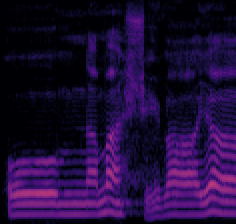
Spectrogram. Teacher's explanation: तो जैसे ओम नमः शिवाय जगह अगर हम कहें ओम नमः शिवाय, ये उसका प्रोनाउंसिएशन है। तो न स्वरित होगा, म ऊपर जाएगा, शी नीचे आएगा, व स्वरित होगा और य ऊपर जाएगा।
